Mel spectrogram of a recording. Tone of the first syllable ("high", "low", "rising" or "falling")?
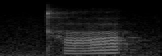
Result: rising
